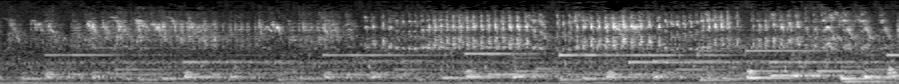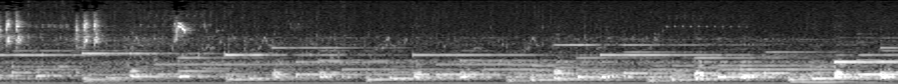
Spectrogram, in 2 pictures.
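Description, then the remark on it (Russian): A sparrow chirps in winter in quick, busy bursts, thickest during the first ten seconds, while gentle melodic music plays steadily underneath throughout. “Воробьишка-трошка зимой.”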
